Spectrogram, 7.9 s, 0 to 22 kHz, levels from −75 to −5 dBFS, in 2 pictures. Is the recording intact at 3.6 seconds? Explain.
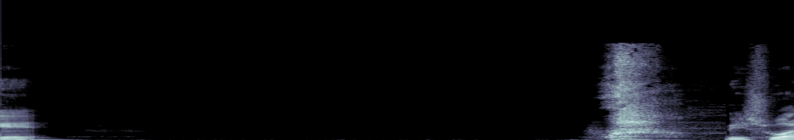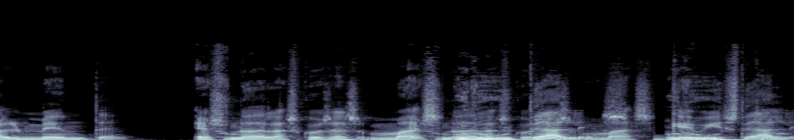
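Yes, the audio is intact at 3.6 seconds, with no dropout, click, distortion or other fault at that point.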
